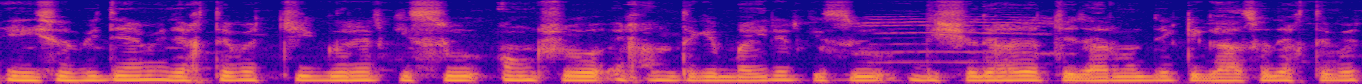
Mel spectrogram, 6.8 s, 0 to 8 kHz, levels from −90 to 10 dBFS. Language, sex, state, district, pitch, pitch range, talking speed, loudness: Bengali, male, Assam, Hailakandi, 140 Hz, 135-145 Hz, 185 wpm, -16 LUFS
